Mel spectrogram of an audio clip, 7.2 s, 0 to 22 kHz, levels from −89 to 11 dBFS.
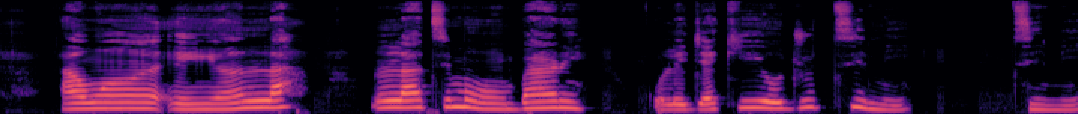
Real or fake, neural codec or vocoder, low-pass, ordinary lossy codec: real; none; none; none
